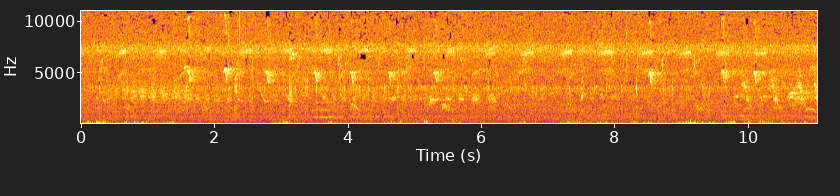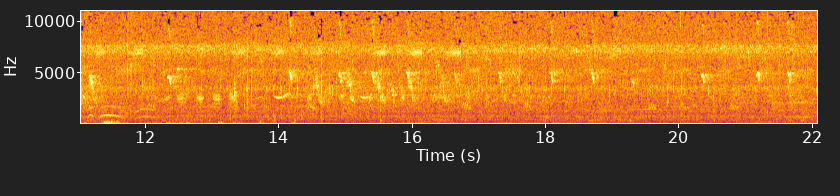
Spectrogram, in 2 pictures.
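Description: Birds chirping in a tree: a short high chirp repeated about once or twice a second, with scattered chattering notes between. Under them, uneven low rumbling buffets on the microphone die away about two-thirds of the way through.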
